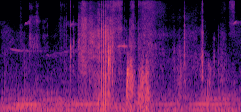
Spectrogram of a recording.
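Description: Pages of a picture book being turned, a short papery rustle and crackle about a second in.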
